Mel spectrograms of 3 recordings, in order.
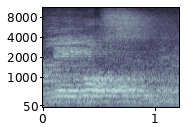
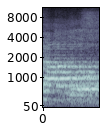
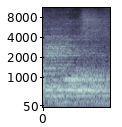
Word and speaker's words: Lagos: sa Legos it is it is spelled as lagos but pronounced as Legos so para alam nila kapag foreigner k pag sinabi nong lagos you're not from Nigeria Yes kasi It's pronounced as Legos ngayon mga kaibigan pumunta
